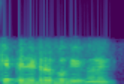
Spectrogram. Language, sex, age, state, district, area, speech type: Odia, male, 18-30, Odisha, Khordha, rural, conversation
